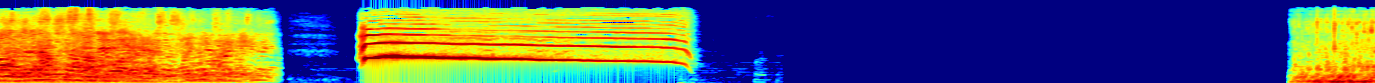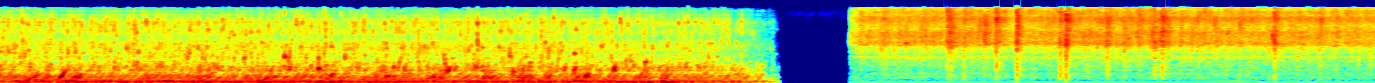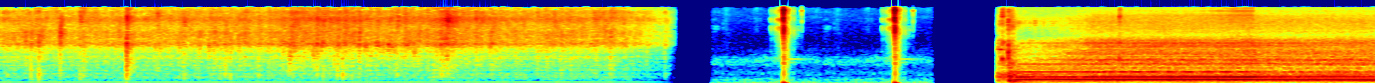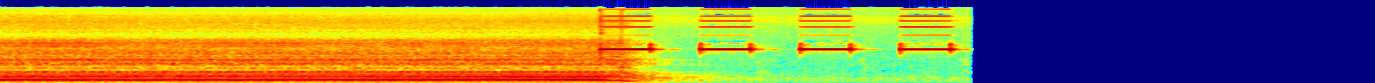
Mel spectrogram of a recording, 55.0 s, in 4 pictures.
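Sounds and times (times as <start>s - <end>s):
sharp clicks: 36.4s - 36.8s
loud appliance hum: 37.6s - 47.3s.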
